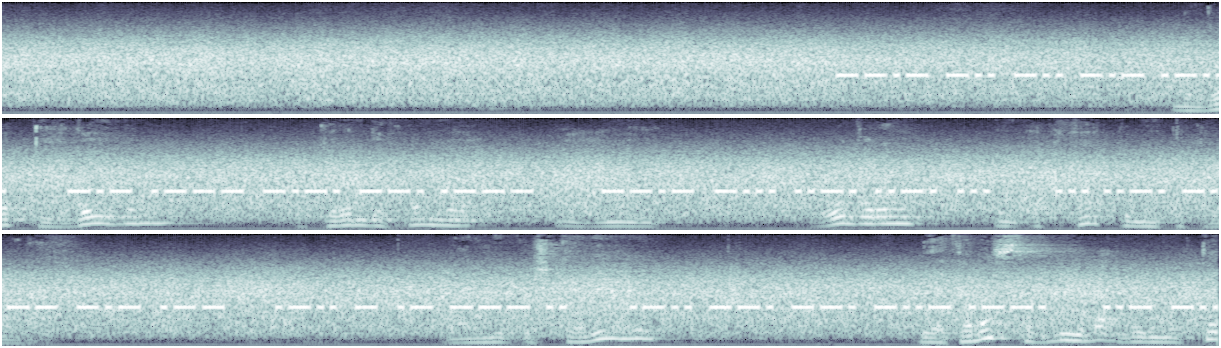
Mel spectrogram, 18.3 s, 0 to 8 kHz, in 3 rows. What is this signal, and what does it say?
Morse code, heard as a keyed tone, hand-sent with a paddle, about 37 wpm, 1050 Hz, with radio static. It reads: QDDKL KJCGJ QBFFS SFYKW LTAOI LGGXP …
